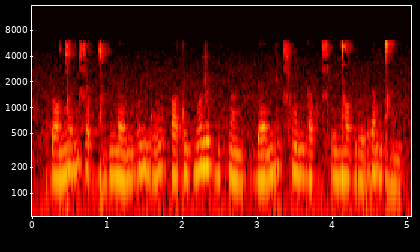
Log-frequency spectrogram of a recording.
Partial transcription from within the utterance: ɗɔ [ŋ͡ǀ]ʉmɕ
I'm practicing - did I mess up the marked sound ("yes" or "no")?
no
